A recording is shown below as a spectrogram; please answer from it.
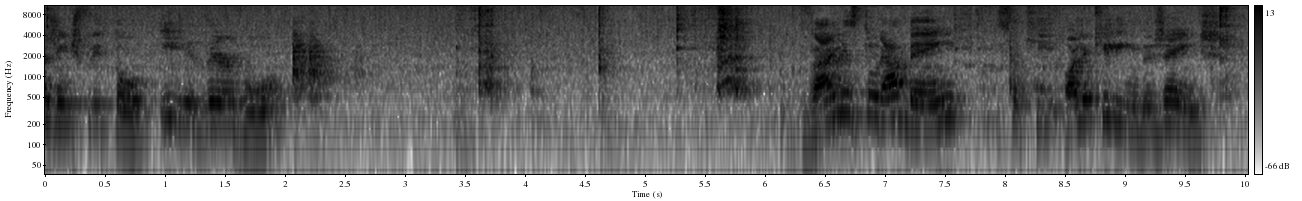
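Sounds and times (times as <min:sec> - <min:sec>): food sizzling in a pot: 0:00.0 - 0:10.0
spoon scraping a pot: 0:03.4 - 0:03.9, 0:05.2 - 0:06.0, 0:07.5 - 0:08.4.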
